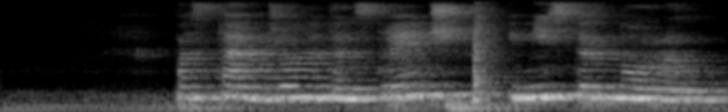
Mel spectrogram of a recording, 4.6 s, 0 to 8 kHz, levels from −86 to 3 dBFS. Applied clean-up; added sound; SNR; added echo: none; Snare drum; 13 dB; reverberation time 1.2 s.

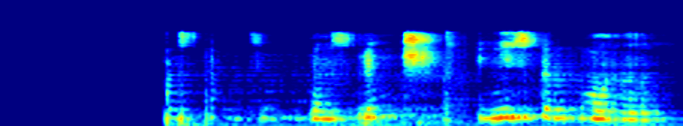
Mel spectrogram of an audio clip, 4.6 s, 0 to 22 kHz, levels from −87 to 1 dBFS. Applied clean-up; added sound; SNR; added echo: neural mask model DeepFilterNet 3.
